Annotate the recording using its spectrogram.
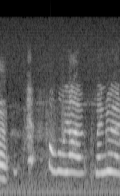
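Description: An adult crying aloud: a short falling wail, a sharp sobbing breath, then one long drawn-out wailing cry.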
